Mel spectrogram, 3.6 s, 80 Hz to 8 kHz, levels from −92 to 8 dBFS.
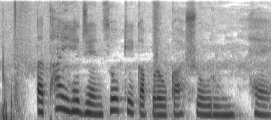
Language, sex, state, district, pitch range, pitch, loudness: Hindi, female, Madhya Pradesh, Katni, 170-220 Hz, 180 Hz, -17 LUFS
